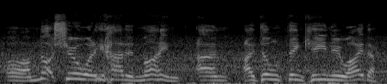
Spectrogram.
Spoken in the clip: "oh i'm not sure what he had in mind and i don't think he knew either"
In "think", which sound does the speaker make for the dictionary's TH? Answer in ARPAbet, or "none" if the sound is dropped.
TH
